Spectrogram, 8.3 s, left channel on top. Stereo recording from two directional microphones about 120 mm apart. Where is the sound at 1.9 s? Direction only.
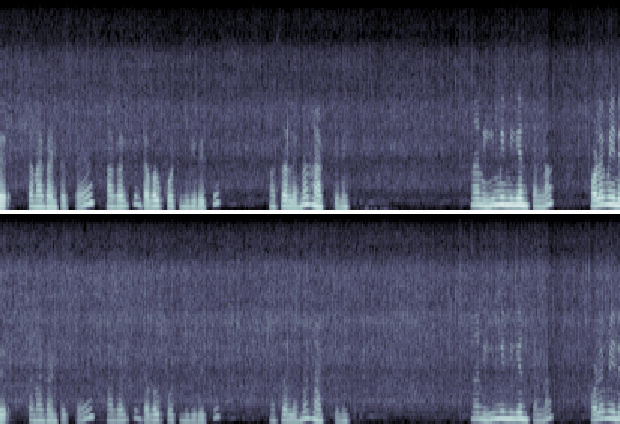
50° left (ahead or behind).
